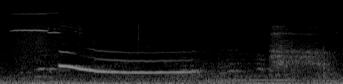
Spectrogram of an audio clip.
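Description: A dog in the Dragon Age Origins video game lets out a drawn-out whimpering whine, a single high, wavering cry that trails off, set over a low game ambience.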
